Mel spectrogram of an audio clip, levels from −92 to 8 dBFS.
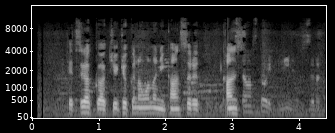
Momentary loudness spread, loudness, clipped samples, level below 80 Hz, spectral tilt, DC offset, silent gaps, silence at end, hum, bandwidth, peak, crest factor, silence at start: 20 LU; -24 LUFS; under 0.1%; -72 dBFS; -4 dB/octave; under 0.1%; none; 0.1 s; none; 11.5 kHz; -2 dBFS; 24 dB; 0.5 s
